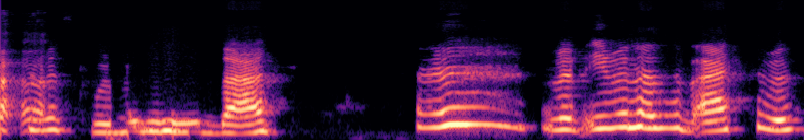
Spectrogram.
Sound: laughs

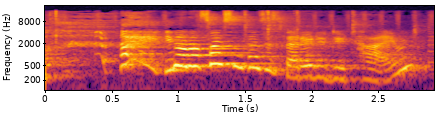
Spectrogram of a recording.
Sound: laughs

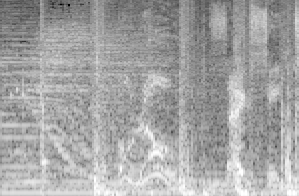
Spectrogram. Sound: thumping

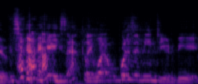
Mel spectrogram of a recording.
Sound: laughing

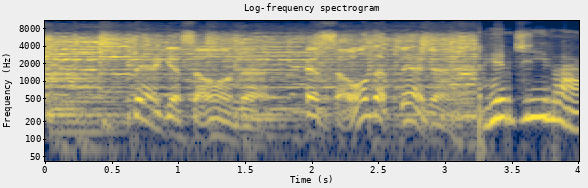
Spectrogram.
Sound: male announcer speaking Portuguese

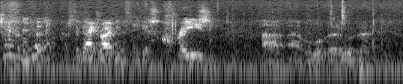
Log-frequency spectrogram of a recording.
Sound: laugh

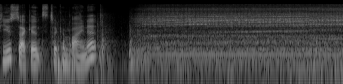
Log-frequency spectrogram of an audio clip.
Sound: whirring

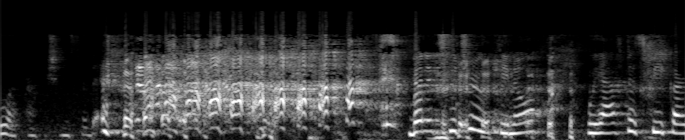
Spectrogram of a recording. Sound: laughter

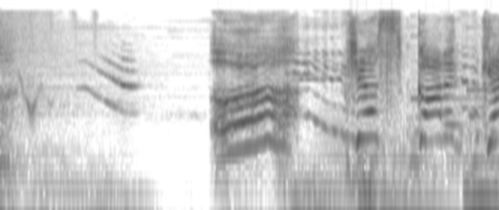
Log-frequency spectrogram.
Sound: grunting

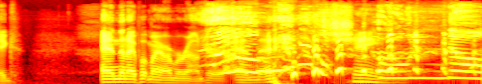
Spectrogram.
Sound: laughs

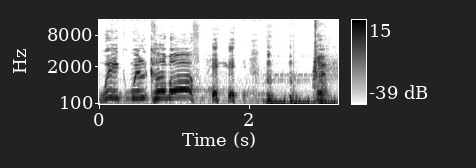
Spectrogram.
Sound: chuckles

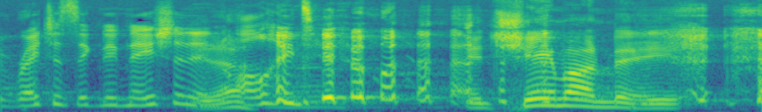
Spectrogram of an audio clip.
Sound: laughing

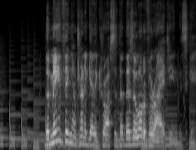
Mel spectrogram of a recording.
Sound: none

